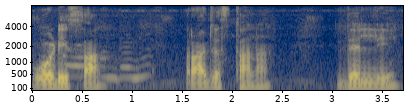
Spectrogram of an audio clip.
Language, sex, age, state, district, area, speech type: Kannada, male, 18-30, Karnataka, Tumkur, rural, spontaneous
